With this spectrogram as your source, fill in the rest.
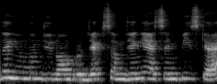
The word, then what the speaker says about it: SNPs: difference, SNP, single nucleotide polymorphism is, it is pronounced as SNPs, occur in humans.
